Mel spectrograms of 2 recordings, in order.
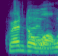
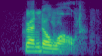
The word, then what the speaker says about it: Grindelwald: Grindelwald. – I wouldn't know. – Grindelwald, who was introduced in the last two movies there.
